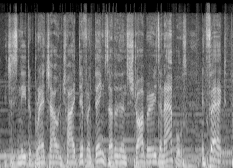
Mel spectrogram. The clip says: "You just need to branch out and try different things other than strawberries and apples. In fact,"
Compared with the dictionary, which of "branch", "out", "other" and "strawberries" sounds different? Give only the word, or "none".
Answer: none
